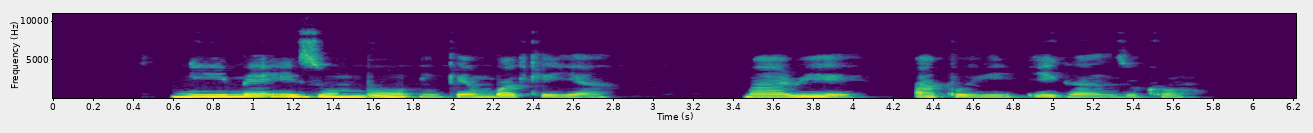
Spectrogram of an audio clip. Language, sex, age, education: Igbo, female, 15-29, tertiary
